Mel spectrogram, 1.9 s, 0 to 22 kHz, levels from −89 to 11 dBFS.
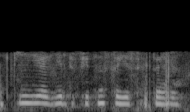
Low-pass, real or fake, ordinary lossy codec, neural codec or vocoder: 7.2 kHz; fake; AAC, 16 kbps; codec, 16 kHz, 4 kbps, X-Codec, HuBERT features, trained on LibriSpeech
